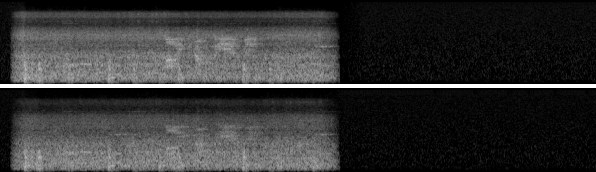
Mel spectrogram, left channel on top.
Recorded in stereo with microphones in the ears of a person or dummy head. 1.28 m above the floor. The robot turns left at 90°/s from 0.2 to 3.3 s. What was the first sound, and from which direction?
Whispering, 150° left.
